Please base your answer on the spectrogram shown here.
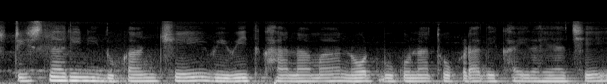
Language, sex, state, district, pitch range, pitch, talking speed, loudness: Gujarati, female, Gujarat, Valsad, 145-160 Hz, 150 Hz, 120 wpm, -15 LUFS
